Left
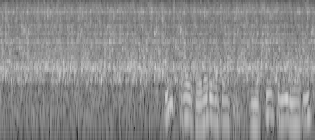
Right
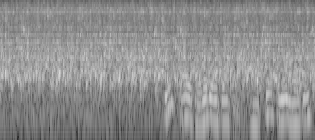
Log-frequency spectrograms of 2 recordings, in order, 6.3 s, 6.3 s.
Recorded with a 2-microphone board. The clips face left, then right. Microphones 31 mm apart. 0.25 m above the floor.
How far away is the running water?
About 2 m.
